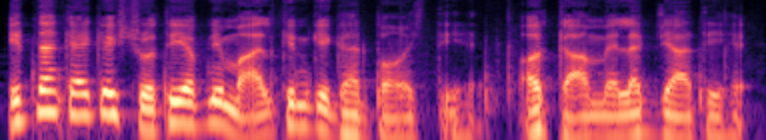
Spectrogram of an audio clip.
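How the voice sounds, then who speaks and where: A man's voice: low-pitched, very animated, a little fast, darkish tone, dry recording. A man narrating a scripted moral story as its storyteller.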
